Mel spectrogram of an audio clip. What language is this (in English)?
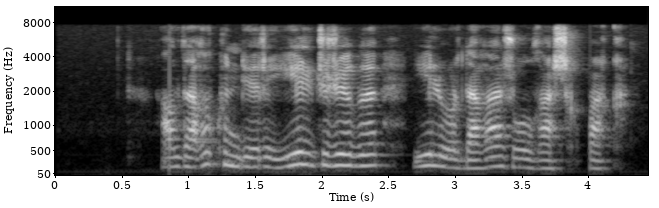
Kazakh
